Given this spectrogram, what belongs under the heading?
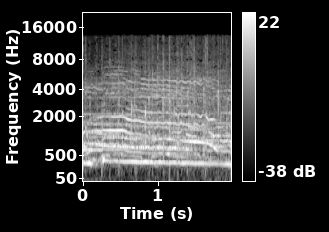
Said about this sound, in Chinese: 布布蚂蚁同学，大家鼓掌鼓励鼓励！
